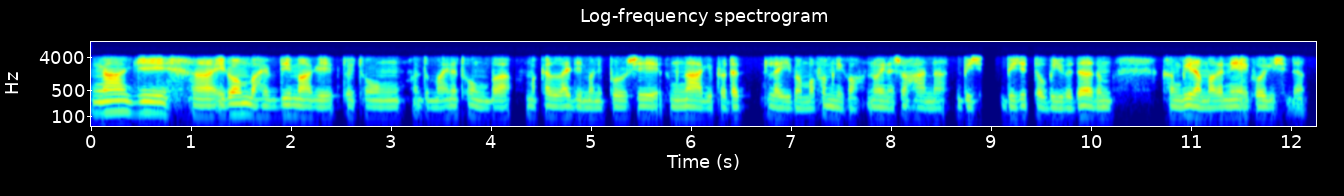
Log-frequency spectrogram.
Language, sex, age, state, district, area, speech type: Manipuri, male, 30-45, Manipur, Churachandpur, rural, conversation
